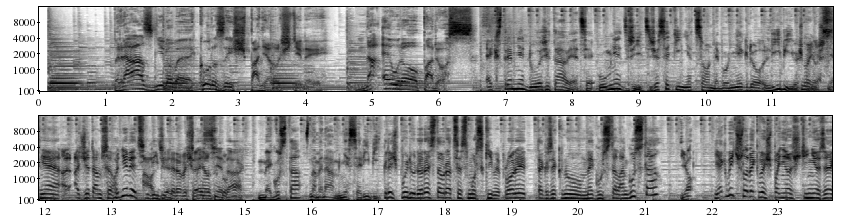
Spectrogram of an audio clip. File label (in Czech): spanelstina spanelstina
